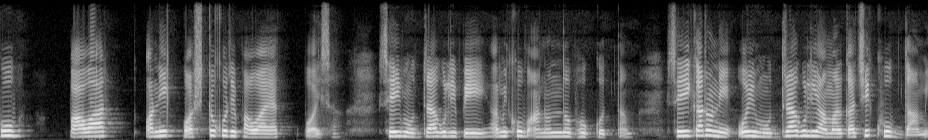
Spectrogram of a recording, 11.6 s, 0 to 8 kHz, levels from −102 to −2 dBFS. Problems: background sounds at intervals, background conversations at intervals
